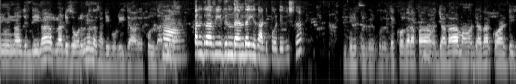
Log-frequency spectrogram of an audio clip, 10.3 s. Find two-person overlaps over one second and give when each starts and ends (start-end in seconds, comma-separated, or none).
none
